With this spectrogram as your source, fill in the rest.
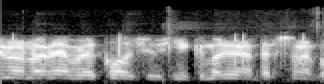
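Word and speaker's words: Kožušník: E Kosunik, si pronuncia così il cognome intanto? – Dovrebbe essere Kosunik in realtà, perché in ceco l'accento va sulla prima sillaba della parola normalmente.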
